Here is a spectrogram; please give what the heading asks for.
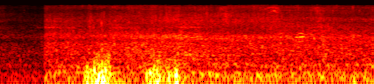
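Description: Steady wind rushes across a microphone while ocean waves wash onto a beach, heard from a jetty with open ocean on one side and the beach on the other. A couple of heavier low surges of surf break before settling into a constant roar.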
